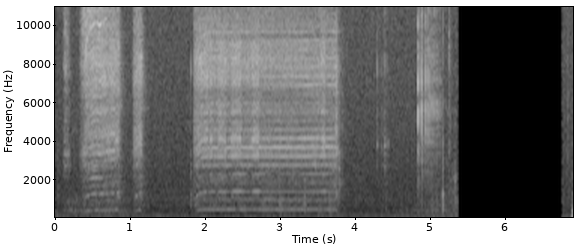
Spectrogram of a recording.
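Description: A Kaiweets ES20 electric screwdriver whirs in several short and longer bursts close up, its pitch rising as the motor spins, with a pause between runs before silence falls.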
